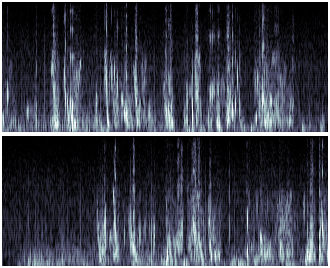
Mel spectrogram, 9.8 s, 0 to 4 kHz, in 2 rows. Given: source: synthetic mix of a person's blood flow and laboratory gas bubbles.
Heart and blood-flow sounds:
Doppler ultrasound of blood flow; subclavian vein
0.00-0.22 s: bubbles
0.36-0.52 s: bubbles
0.72-1.20 s: bubbles
1.38-2.29 s: bubbles
2.42-2.59 s: bubbles
2.71-3.01 s: bubbles
3.07-3.60 s: bubbles
3.77-4.39 s: bubbles
6.29-7.22 s: bubbles
7.33-7.62 s: bubbles
7.66-8.21 s: bubbles
8.53-9.30 s: bubbles
9.39-9.79 s: bubbles
From the record:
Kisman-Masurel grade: 333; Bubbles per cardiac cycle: rolling drumbeat, 9 or more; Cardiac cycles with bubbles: 50 to 99%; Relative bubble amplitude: loud (0.450 to 0.775); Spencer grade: 3 (all of the cardiac periods contain showers or single bubble signals, but not dominating or overriding the cardiac motion signals); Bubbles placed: anywhere in the cardiac cycle

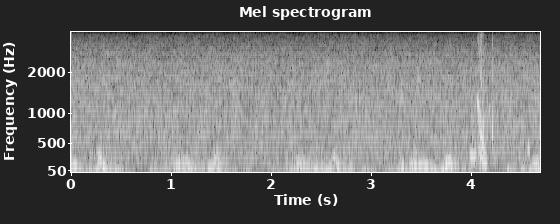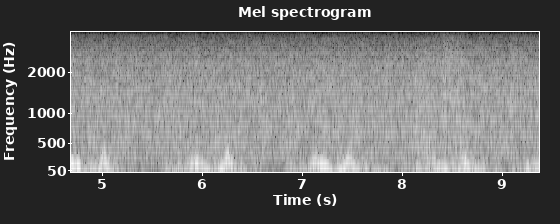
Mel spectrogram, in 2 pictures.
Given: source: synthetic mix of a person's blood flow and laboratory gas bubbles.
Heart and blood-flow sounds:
Doppler ultrasound of blood flow; precordium
3.96-4.29 s: bubbles
4.54-4.61 s: bubbles
From the record:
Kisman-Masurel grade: 223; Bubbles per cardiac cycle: several, 3 to 8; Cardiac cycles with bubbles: 10 to 50%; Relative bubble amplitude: loud (0.450 to 0.775); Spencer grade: 2 (many but less than half of the cardiac periods contain bubble signals, singularly or in groups); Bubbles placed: anywhere in the cardiac cycle

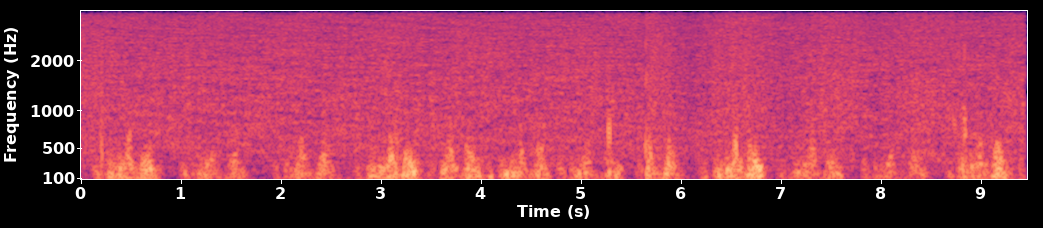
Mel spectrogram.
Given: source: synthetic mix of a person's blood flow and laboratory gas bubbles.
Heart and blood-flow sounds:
Doppler ultrasound of blood flow; precordium
3.13-3.23 s: bubbles
5.26-5.36 s: bubbles
5.66-5.71 s: bubbles
8.74-8.96 s: bubbles
From the record:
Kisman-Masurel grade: 123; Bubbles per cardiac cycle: 1 to 2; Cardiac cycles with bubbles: 10 to 50%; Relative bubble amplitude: loud (0.450 to 0.775); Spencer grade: 2 (many but less than half of the cardiac periods contain bubble signals, singularly or in groups); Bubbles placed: anywhere in the cardiac cycle

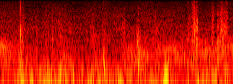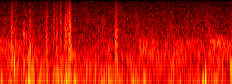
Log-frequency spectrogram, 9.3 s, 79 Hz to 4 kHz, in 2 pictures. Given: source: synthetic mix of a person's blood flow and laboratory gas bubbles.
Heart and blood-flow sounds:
Doppler ultrasound of blood flow; subclavian vein
0.36-0.48 s: bubbles
2.03-2.17 s: bubbles
2.71-2.82 s: bubbles
4.91-5.01 s: bubbles
5.11-5.34 s: bubbles
9.25-9.31 s: bubbles
From the record:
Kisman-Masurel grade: 122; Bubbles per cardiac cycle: 1 to 2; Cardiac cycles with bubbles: 10 to 50%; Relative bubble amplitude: moderate (0.250 to 0.450); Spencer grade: 2 (many but less than half of the cardiac periods contain bubble signals, singularly or in groups); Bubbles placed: anywhere in the cardiac cycle

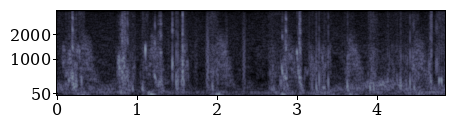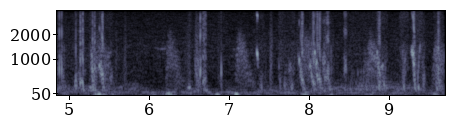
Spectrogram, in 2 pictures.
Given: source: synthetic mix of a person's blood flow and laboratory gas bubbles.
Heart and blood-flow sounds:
Doppler ultrasound of blood flow; subclavian vein
0.03-0.37 s: bubbles
0.76-1.00 s: bubbles
1.06-1.16 s: bubbles
1.21-1.38 s: bubbles
1.44-1.72 s: bubbles
1.91-2.02 s: bubbles
2.66-3.46 s: bubbles
3.60-3.74 s: bubbles
3.90-4.05 s: bubbles
4.11-4.56 s: bubbles
4.65-4.71 s: bubbles
4.74-4.99 s: bubbles
5.05-5.57 s: bubbles
6.50-6.76 s: bubbles
6.88-6.96 s: bubbles
7.35-7.46 s: bubbles
7.63-8.30 s: bubbles
8.45-9.01 s: bubbles
9.15-9.49 s: bubbles
9.57-9.71 s: bubbles
From the record:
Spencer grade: 3 (all of the cardiac periods contain showers or single bubble signals, but not dominating or overriding the cardiac motion signals); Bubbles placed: anywhere in the cardiac cycle

